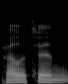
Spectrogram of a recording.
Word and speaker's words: peloton: the entire what uh i think it's pronounced peliton it's like the name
